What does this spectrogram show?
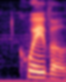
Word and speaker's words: Quavo: do you spell this guys how do you pronounce this guy's name I want to say quavo is that correct anybody no quavo thank you okay big ring champagne my life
